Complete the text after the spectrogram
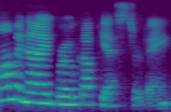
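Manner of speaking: ordinary talk, nothing marked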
